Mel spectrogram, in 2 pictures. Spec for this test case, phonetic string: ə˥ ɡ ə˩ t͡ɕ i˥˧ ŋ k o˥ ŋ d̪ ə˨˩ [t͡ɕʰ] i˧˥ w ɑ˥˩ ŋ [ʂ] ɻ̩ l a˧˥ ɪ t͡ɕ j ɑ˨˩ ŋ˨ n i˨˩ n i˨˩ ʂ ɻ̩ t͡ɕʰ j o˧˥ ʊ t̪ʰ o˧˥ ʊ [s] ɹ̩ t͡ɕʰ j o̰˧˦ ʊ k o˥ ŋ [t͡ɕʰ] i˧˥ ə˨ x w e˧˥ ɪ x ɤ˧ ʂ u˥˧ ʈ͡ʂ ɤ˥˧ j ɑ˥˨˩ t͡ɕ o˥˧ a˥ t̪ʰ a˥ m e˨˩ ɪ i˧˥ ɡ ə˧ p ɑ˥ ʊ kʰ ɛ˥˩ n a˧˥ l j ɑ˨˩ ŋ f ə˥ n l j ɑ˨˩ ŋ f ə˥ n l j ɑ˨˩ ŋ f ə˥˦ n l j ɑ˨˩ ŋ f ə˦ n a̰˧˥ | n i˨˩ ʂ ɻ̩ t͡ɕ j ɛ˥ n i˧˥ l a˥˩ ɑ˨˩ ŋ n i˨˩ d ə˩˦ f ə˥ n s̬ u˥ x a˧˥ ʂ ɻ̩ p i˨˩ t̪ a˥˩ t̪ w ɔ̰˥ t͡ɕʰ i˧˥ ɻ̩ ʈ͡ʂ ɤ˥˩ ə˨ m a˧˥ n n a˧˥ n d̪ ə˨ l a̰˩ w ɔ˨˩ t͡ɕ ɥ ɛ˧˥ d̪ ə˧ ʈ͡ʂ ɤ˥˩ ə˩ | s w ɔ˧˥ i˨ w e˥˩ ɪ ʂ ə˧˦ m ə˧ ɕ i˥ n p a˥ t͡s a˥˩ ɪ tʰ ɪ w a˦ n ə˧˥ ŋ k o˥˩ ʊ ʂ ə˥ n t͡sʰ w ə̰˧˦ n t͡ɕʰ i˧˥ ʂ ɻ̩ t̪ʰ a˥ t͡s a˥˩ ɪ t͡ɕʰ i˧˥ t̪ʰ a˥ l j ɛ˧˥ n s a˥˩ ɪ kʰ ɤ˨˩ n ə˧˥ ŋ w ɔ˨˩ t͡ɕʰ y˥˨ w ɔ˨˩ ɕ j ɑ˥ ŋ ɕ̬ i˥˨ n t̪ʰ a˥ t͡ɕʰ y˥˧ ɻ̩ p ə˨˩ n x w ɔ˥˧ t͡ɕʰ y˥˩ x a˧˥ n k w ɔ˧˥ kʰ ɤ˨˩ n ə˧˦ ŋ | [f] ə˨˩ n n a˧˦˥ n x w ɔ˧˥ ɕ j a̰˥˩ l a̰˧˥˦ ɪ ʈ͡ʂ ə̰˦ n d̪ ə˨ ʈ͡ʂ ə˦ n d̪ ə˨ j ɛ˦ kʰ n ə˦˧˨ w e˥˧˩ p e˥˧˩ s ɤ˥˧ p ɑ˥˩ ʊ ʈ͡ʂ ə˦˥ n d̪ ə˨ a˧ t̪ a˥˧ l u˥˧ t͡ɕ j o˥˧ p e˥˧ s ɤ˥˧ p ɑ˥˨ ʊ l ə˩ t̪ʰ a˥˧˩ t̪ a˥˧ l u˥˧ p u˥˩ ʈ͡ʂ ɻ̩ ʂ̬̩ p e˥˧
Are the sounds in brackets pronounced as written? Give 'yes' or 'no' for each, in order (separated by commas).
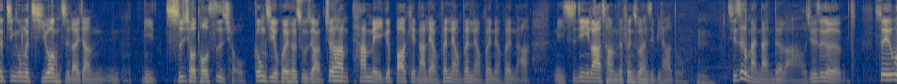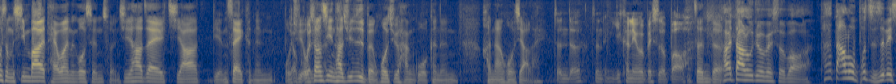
yes, no, yes, no, no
